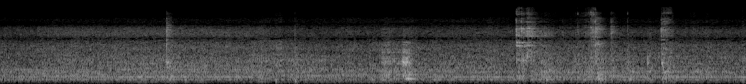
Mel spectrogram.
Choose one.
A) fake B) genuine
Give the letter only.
B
